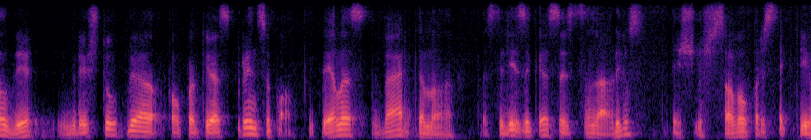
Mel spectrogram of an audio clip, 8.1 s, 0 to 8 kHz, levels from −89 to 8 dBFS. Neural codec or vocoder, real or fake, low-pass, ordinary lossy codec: codec, 16 kHz in and 24 kHz out, 0.9 kbps, LongCat-Audio-Codec, fine tuned four codebook decoder; fake; 7.2 kHz; Opus, 16 kbps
